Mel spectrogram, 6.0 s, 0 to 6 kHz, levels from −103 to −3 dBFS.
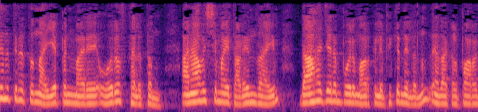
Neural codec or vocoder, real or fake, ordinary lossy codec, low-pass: none; real; none; 5.4 kHz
